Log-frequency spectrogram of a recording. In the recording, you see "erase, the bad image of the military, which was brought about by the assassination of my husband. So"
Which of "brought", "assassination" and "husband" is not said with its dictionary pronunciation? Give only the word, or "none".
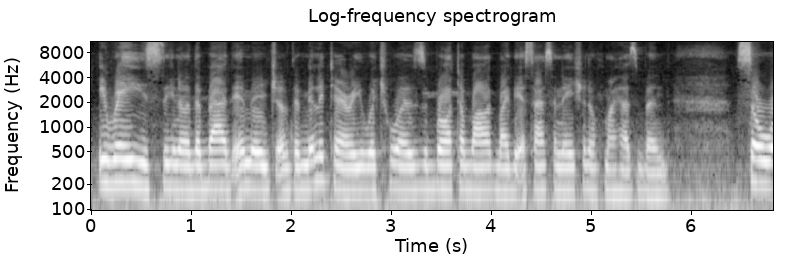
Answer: none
